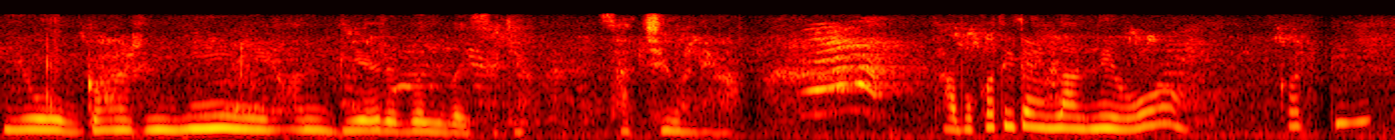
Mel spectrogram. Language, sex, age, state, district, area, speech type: Nepali, female, 30-45, West Bengal, Alipurduar, urban, spontaneous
